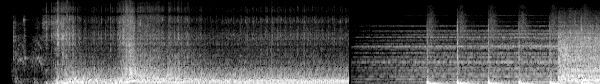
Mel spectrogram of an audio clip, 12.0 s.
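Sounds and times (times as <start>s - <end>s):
car engine revving and idling: 1.1s - 7.0s, 11.2s - 12.0s.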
